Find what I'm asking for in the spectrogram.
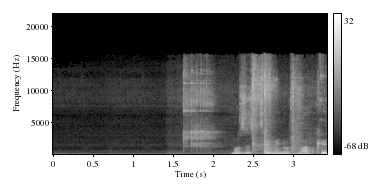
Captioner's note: clinking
